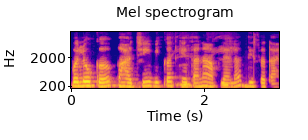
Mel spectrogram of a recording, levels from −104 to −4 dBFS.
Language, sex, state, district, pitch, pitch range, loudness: Marathi, female, Maharashtra, Pune, 200 Hz, 185-210 Hz, -17 LUFS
